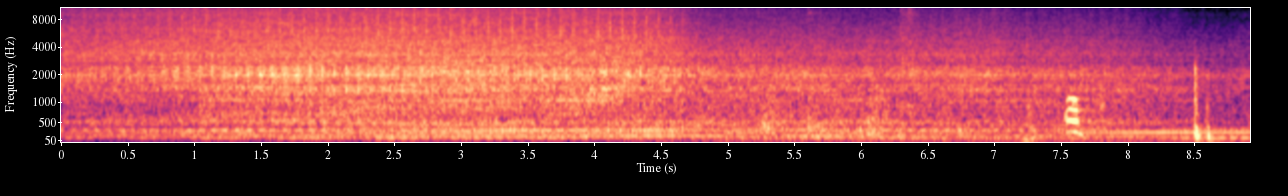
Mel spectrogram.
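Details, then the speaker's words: Kia Ceed 1.4 G4FA petrol, 184,000 km, seven years old, idling with a dull uneven knock; burns oil, owner suspects worn rod bearings and crankshaft needing grinding, plus piston knock; engine rebuilt with 0.5 overbore. "скорее всего мне так почему то кажется что коленвал придется шлифовать то есть судя по звуку тарабанит тарабанит он давно масло издавна поэтому угар масла идет"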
